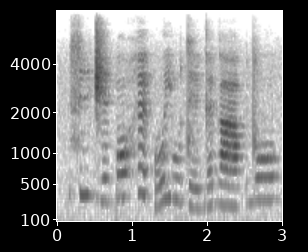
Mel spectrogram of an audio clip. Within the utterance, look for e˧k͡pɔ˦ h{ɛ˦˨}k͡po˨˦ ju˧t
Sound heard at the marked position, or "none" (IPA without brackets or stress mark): ɛ˦˨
